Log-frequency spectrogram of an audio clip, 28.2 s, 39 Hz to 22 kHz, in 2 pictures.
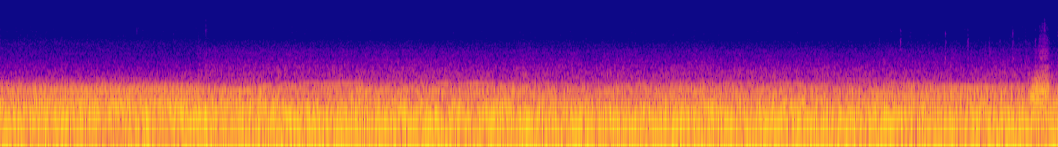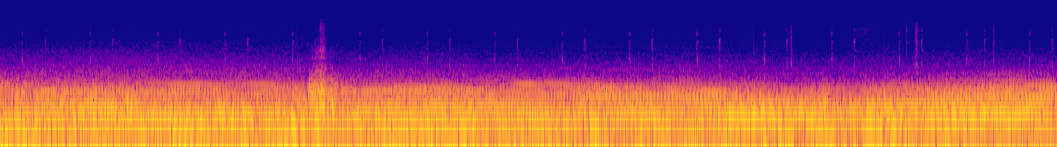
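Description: Inside the cabin of a 2017 Shelby GT350 cruising at highway speed: the 5.2-litre flat-plane-crank V8 holds a steady drone over road noise. Its pitch dips and rises a little in the last third. Two short knocks come about halfway through, a few seconds apart.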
